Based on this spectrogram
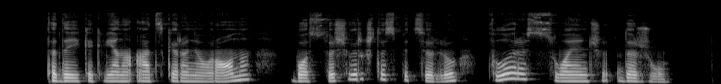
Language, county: Lithuanian, Kaunas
